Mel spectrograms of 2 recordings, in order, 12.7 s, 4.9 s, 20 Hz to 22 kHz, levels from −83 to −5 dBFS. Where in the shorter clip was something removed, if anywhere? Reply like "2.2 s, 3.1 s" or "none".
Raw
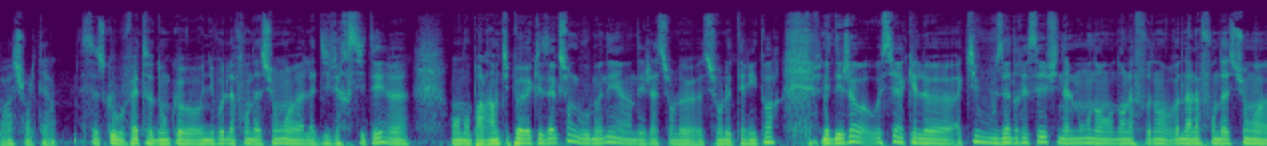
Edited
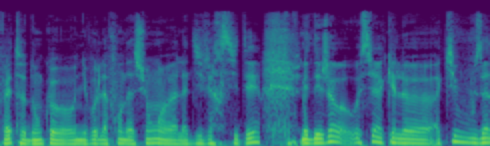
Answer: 2.6 s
